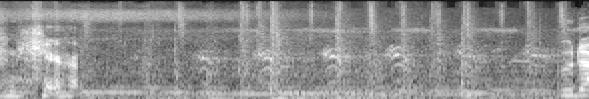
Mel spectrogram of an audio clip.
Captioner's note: monkey sounds in distance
